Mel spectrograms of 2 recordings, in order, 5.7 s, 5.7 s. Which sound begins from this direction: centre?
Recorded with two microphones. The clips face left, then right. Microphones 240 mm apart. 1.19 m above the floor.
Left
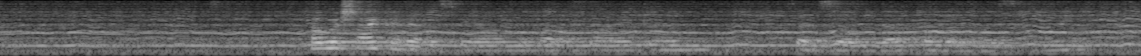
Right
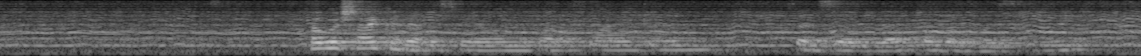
A woman speaking, at 1.6 s.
